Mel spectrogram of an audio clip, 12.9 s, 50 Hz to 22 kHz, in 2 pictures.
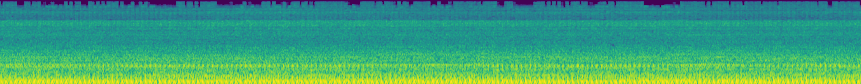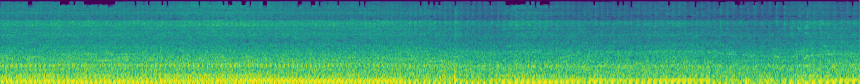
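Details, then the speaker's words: DR all-terrain mower with Kawasaki FV420V engine, revived after sitting for years; carburetor jets sprayed with brake parts cleaner. Loud, steady single-cylinder drone at even speed without surging or missing, easing off near the end. Normal running. "well I think that's good [Applause] all right well that's just a Kawasaki engine for you they don't care they just run"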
